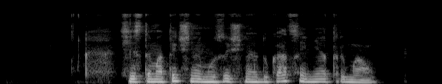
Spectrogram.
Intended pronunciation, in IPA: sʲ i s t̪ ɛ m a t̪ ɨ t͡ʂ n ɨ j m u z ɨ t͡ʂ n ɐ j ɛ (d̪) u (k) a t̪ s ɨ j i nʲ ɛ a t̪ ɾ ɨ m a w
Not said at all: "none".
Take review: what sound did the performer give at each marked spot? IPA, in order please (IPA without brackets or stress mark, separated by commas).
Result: d̪, k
